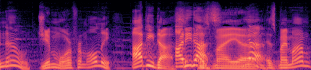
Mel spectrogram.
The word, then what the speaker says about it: Adidas: It comes from the name of the founder, Adolf Dassler, whose nickname was Adi.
